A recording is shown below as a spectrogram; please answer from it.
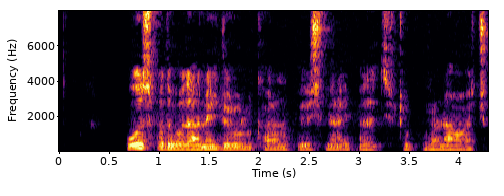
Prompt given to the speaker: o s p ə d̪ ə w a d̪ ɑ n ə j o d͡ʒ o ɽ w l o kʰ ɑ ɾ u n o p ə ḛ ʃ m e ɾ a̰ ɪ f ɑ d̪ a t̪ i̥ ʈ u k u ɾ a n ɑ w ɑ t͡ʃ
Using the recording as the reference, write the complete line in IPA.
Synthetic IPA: o s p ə d̪ ə w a d̪ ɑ n ə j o d͡ʒ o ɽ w l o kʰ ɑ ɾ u n o p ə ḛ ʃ m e ɾ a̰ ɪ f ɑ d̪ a t̪ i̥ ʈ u k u ɾ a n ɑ w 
